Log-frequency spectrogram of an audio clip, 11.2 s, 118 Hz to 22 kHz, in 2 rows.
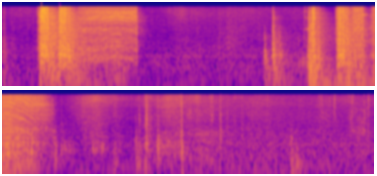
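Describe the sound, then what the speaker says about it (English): A power drill with a 13mm socket runs in two loud bursts, taking out the strut rod bolts on a 1997-2006 Jeep Wrangler during front fender replacement, followed by clinks and clatter of handled parts. "Using a 13mm socket, remove the 2 bolts holding the strut rod right here"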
